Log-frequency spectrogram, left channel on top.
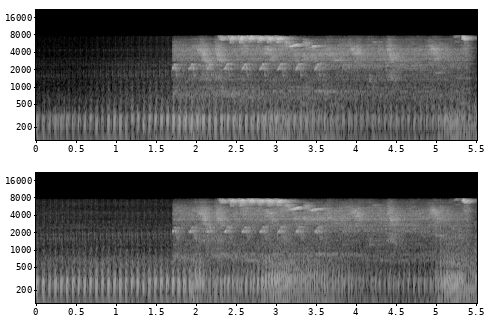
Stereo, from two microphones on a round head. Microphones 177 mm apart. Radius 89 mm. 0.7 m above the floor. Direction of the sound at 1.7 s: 40° left (ahead or behind).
